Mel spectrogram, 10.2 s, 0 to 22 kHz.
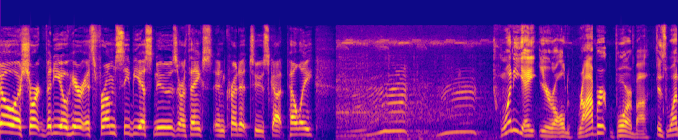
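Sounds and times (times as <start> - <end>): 
speech: 0.0 - 5.4, 7.5 - 10.1
cow mooing: 5.0 - 7.6.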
